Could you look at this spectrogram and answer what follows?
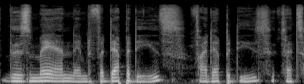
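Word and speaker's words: Pheidippides: so they sent this man named four deputies fine deputies that's how you pronounce it he ran from marathon all the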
